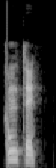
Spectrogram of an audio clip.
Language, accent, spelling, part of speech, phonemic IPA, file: French, France, comptait, verb, /kɔ̃.tɛ/, LL-Q150 (fra)-comptait.wav
- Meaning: third-person singular imperfect indicative of compter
